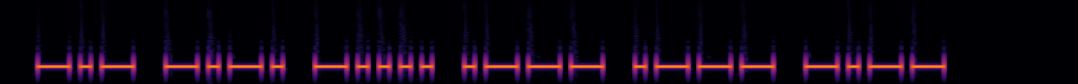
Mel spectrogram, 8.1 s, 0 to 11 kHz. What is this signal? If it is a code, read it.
Morse code, heard as a keyed tone, about 15 wpm, 700 Hz. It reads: KC6JJY
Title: USA Callsign DE Callsign 15wpm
